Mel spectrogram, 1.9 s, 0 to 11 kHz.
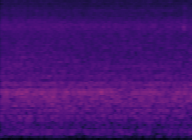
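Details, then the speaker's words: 1965 Malibu SS Muncie four-speed after repair (too much play fixed with shims): coasting in fourth gives only even road rush, no gear whine or clatter; the earlier fourth-gear coasting noise is gone. "let's go through the gears again here I have deceleration no noise acceleration no noise coasting"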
